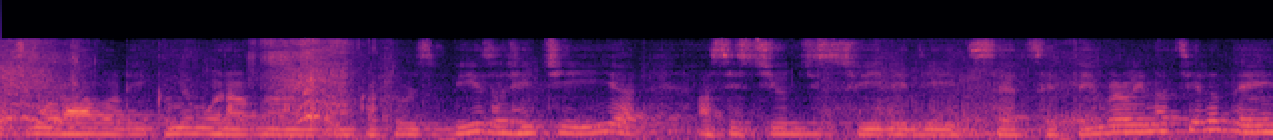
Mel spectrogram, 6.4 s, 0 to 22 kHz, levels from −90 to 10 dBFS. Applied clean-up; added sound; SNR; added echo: none; Zipper (clothing); 8 dB; reverberation time 2.5 s.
